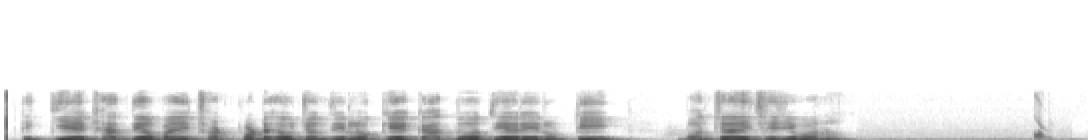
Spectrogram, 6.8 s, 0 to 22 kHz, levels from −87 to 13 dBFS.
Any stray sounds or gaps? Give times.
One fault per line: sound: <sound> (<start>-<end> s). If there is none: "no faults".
sound: chirp (6.5-6.6 s)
